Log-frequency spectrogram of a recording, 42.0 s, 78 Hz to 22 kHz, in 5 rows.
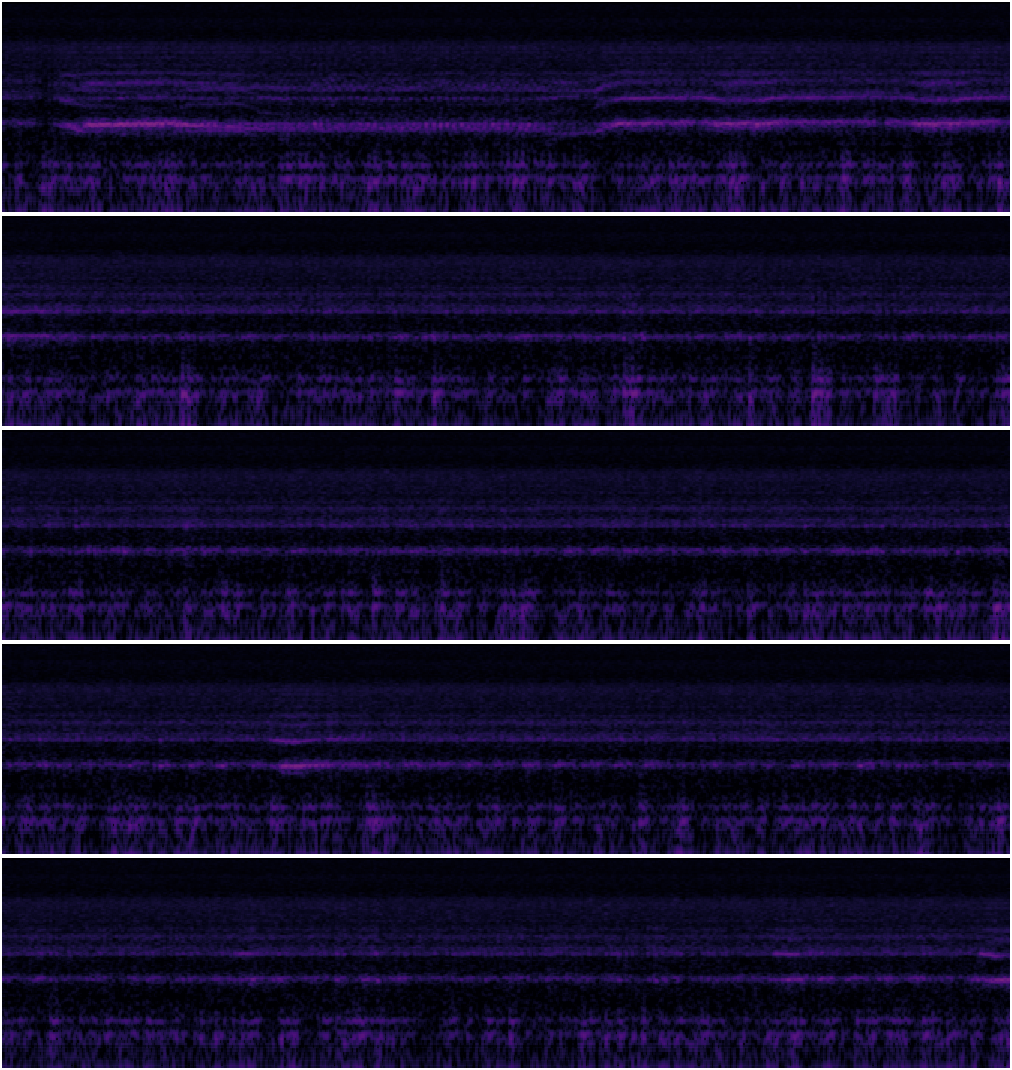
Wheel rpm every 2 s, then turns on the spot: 230, 190, 160, 200, 230, 230, 230, 230, 230, 230, 230, 230, 230, 230, 230, 230, 230, 230, 230, 230, 230.
none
